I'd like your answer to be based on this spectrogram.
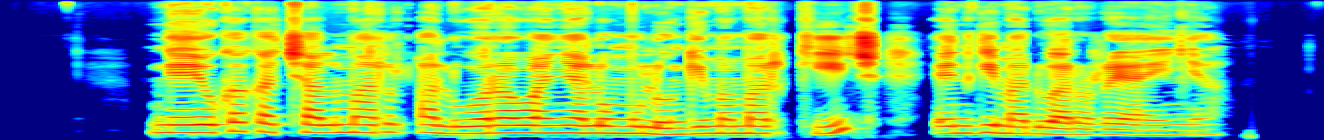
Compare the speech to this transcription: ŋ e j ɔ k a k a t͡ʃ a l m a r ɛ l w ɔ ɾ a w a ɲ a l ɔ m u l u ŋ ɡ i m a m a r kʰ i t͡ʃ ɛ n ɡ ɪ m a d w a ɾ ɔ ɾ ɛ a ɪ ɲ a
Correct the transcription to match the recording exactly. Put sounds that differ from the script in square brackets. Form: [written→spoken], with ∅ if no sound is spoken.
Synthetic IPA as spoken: ŋ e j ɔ k a k a t͡ʃ a l m a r [ɛ→a] l w ɔ ɾ a w a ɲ a l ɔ m u l [u→o] ŋ ɡ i m a m a r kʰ i t͡ʃ ɛ n ɡ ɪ m a d w a ɾ ɔ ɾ ɛ a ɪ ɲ a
